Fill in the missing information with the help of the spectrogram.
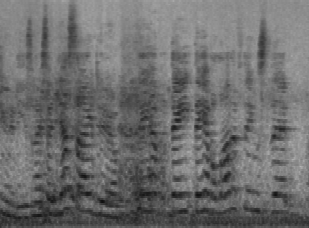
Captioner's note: audience laughs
